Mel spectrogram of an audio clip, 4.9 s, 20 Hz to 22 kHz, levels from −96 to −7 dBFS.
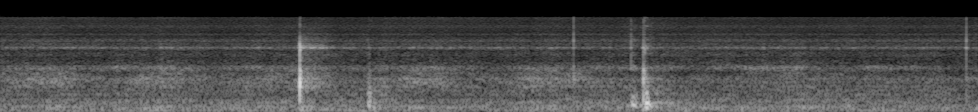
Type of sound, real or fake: fake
